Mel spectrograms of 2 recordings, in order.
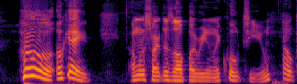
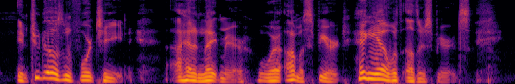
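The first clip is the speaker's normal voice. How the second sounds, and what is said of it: Mocking imitation of another man's voice. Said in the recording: “I'm gonna try to do it in my best voice ... your fancy voice actor voice ... I'm going to mock somebody ... I'm gonna try to do it in his voice as much as I can”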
